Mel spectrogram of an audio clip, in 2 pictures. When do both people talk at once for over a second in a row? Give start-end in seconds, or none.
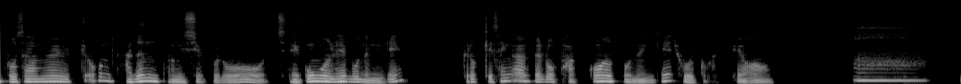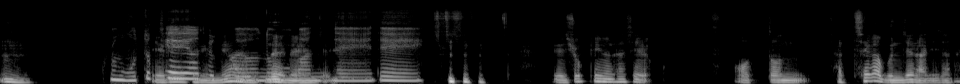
11.2-12.9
